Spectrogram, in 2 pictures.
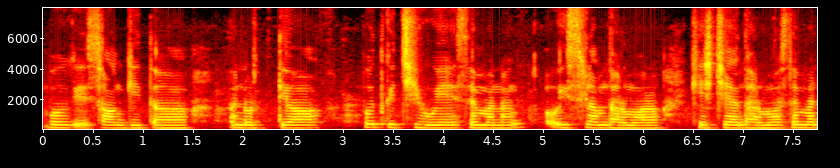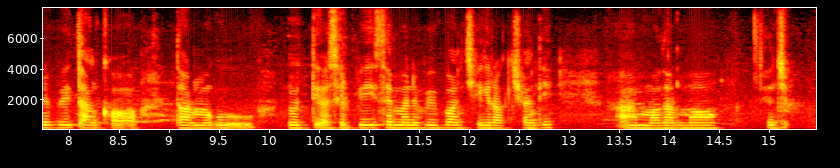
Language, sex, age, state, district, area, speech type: Odia, female, 18-30, Odisha, Kendujhar, urban, spontaneous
